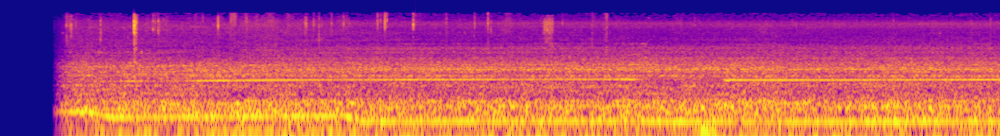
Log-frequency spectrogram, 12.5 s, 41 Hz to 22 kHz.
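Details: Mitsubishi Evo X MR in higher gears under acceleration: steady low drone with faint constant tone near 500 Hz, vanishing when throttle is released; load-dependent noise, cause unknown.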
